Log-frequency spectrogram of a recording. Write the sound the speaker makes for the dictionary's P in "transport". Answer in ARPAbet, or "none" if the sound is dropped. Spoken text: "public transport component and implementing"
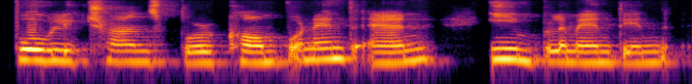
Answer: P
